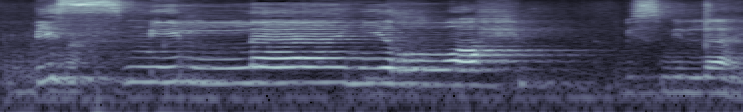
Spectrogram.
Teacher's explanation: Sakin, the first ra is sakin, and it has tikrar, repetition. And then the other ra tikrar, and it's maftuha.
